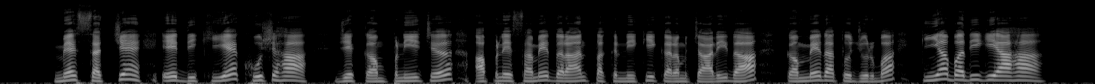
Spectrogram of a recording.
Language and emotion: Dogri, happy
